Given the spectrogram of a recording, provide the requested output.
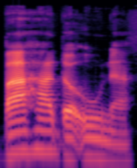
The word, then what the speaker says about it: Barra do Una: I'll type it in our, it's Barra do Una. Barra do Una. The R's are pronounced like H's, the double R's in Brazil.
